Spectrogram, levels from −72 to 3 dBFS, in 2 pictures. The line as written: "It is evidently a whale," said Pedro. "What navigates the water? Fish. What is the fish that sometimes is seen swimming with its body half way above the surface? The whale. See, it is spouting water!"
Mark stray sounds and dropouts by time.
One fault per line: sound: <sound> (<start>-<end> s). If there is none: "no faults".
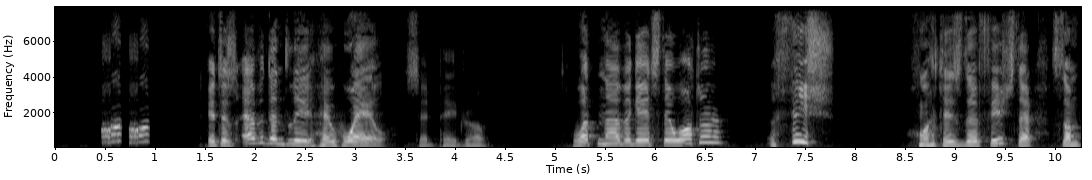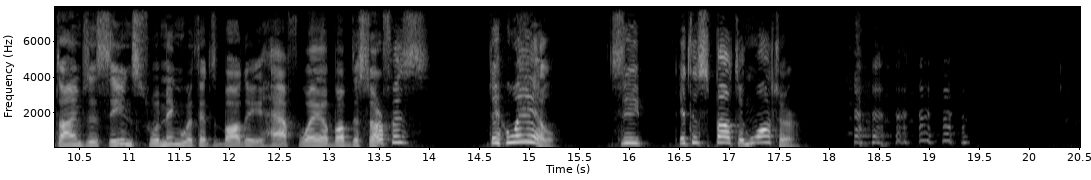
sound: laugh (0.5-1.0 s)
sound: laugh (18.2-19.4 s)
